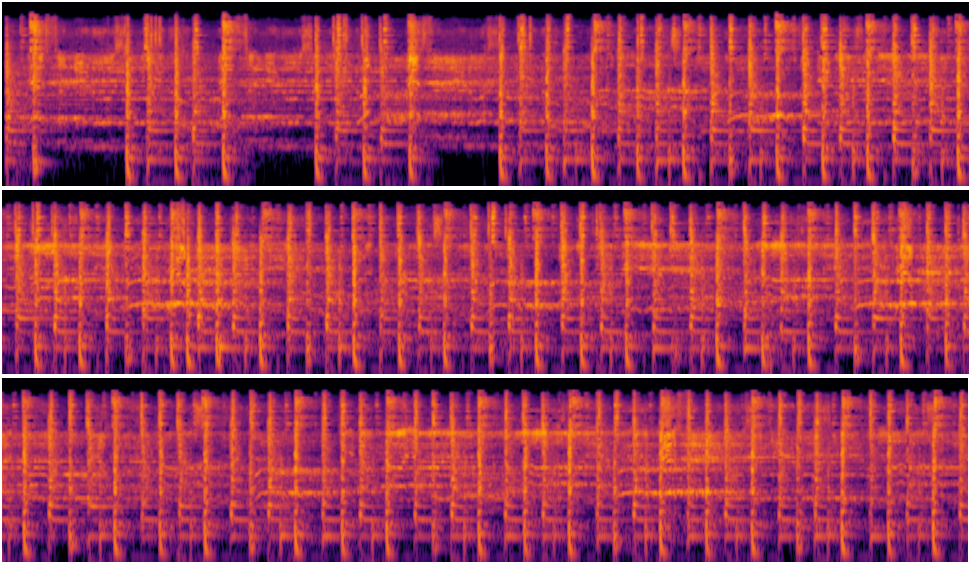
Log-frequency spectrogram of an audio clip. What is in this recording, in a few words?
gujarati sanedo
